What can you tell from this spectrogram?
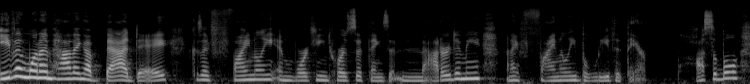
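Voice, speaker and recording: An ordinary speaking voice from a woman, fairly quick in pace with ordinary pitch variation, on a very clean recording with a silent background. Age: 30s. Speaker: writer and marketing specialist. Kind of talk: casual chat.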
